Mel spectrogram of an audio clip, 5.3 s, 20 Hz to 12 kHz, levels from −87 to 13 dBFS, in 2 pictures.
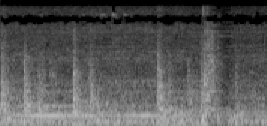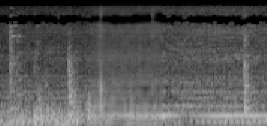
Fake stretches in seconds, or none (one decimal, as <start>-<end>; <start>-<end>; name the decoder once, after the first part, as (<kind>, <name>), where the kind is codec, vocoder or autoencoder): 3.6-4.3 (vocoder, Vocos)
